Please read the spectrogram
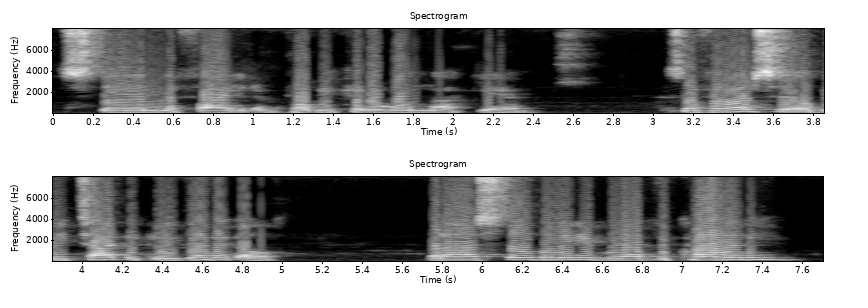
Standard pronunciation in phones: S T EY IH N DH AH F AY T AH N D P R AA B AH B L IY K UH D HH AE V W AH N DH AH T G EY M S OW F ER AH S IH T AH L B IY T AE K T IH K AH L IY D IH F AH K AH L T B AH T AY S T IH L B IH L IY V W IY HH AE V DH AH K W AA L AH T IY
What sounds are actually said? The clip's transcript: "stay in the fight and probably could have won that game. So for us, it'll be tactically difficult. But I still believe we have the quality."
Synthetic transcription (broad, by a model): S T EY IH N DH AH F AY T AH N P R AA B AH B L IY K UH D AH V W AH N DH AH T G EY M S OW F ER AH S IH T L B IY T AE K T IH K L IY D IH F AH K AH L T B AH T AY S T IH L B IH L IY V W IY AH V DH AH K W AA L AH T IY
